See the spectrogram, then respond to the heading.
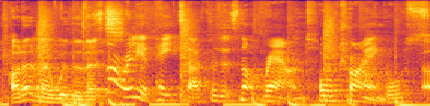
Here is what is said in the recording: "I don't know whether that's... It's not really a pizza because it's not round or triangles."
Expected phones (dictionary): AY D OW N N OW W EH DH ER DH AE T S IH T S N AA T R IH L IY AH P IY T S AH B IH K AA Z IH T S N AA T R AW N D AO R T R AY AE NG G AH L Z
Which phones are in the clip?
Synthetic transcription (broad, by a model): AY D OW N N OW W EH DH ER DH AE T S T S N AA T R IH L IY AH P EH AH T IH K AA Z IH T S N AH T R AW N D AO L T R AY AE NG G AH L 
